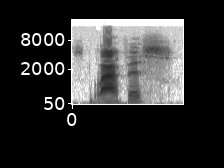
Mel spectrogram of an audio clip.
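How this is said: The word is said with an American pronunciation. This is how people usually say it. The speaker calls it wrong. "it sounds like it's a foreign word that's pronounced wrong and with an American accent"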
